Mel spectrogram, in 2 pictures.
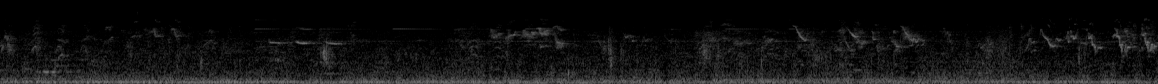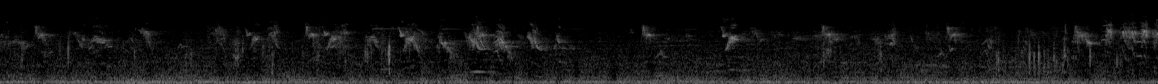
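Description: Birds chirping and calling: many short, high chirps and a few brief whistled notes scattered throughout, over a low, steady background rumble.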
